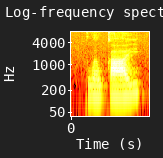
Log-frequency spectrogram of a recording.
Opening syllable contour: rising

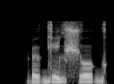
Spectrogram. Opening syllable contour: low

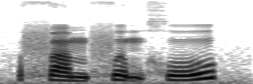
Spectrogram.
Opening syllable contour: low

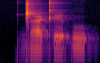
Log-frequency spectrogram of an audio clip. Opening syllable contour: high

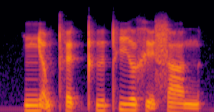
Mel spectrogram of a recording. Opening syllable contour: rising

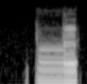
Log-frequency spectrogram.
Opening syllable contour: low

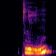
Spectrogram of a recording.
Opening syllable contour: rising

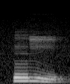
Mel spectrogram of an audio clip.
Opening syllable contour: falling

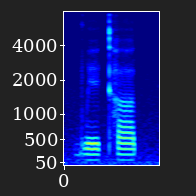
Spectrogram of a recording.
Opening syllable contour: high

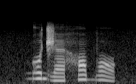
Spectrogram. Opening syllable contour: high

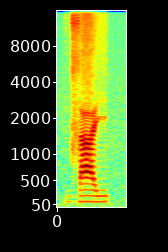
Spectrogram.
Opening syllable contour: high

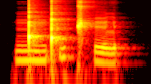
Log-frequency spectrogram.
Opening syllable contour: low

